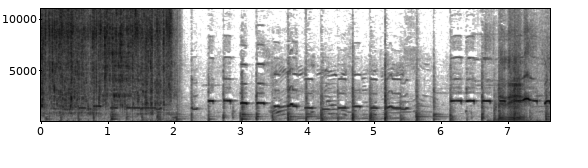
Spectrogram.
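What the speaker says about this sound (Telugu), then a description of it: "పలచని వెల్ల లాంటిది తీసుకొని లేదా పలచని బట్ట కానీ తీసుకొని వడపోసుకోవాలి" Cooled taro root (chamagadda) extract is poured and strained through a thin cloth, starting with about two seconds of loud, steady splashing. Sparse drips and small clinks follow, then a short burst of pouring returns at the end.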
